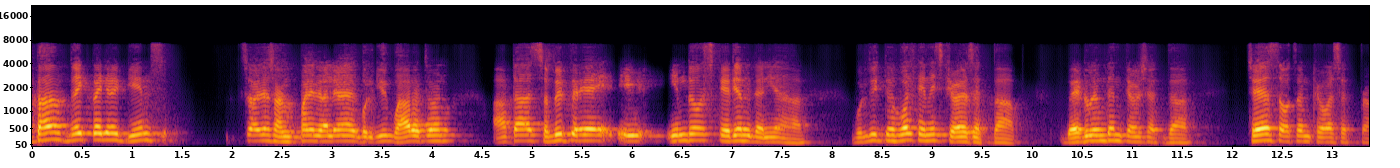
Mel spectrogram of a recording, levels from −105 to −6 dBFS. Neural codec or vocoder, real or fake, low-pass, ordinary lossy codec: codec, 16 kHz, 0.5 kbps, X-Codec, HuBERT features, trained on general audio; fake; 7.2 kHz; none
